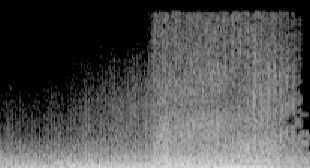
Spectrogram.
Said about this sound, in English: Her lips part, and she turns to find the shadow of an airplane passing over the sand. The airplane flies overhead.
